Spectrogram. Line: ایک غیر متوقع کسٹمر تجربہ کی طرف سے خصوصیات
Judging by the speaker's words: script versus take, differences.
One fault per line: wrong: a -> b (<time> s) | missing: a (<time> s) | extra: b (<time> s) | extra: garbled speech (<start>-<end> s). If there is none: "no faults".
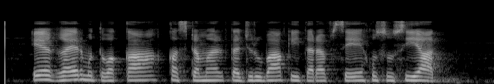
no faults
